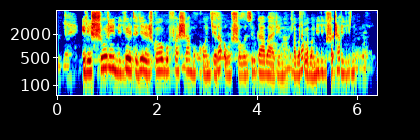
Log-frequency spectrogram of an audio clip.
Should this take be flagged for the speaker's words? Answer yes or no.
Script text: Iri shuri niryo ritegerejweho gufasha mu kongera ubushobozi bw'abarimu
yes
